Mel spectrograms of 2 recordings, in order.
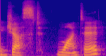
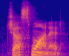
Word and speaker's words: just wanted: So we don't pronounce the T. We don't say just wanted, but just wanted.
